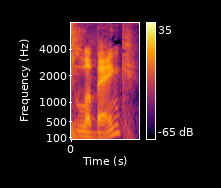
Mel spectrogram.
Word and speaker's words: Labanc: Kevin Labanc factor now that we know how to say his name correctly. – It's Labanc. – It's Labanc. At least that's how I heard them say it on the broadcast.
